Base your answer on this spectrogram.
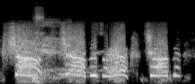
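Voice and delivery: high, strained shouted silencing; imitated sergeant shouting. Drill sergeants silencing a protesting teen, mock shouting. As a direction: shout over the kid's protest.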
